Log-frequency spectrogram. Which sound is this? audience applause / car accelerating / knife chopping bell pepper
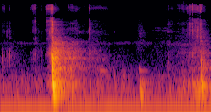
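knife chopping bell pepper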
